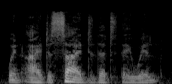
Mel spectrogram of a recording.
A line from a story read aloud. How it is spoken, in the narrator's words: said softly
